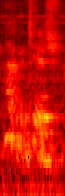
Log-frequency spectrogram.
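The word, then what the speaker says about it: Natchitoches: and you go to nacotish or not to torches they pronounce it you'll see that it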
